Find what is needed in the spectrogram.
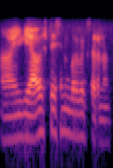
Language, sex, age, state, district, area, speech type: Kannada, male, 30-45, Karnataka, Belgaum, rural, conversation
